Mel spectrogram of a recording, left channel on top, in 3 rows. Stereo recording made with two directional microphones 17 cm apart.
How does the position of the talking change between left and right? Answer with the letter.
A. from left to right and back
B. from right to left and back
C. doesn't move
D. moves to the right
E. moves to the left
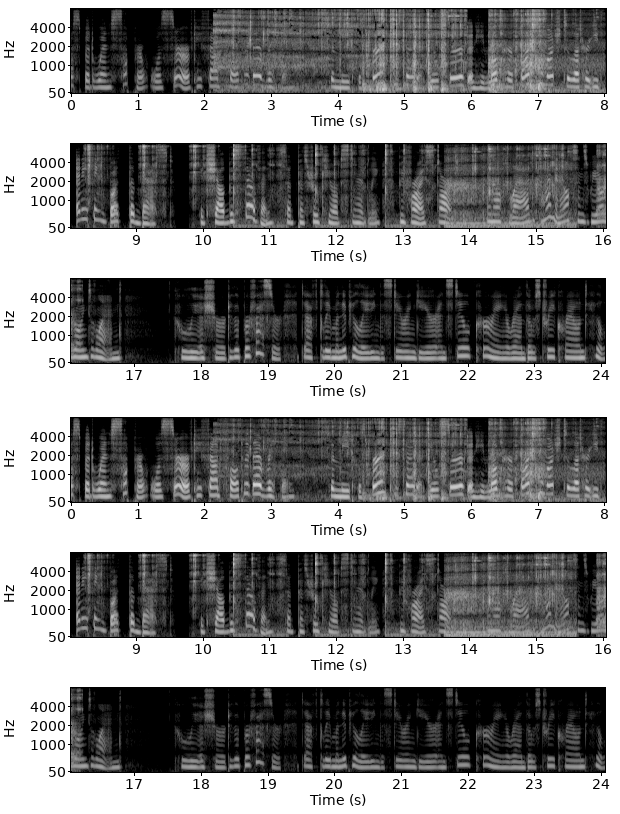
E.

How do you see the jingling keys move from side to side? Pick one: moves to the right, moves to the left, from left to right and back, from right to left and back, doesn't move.
moves to the right.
